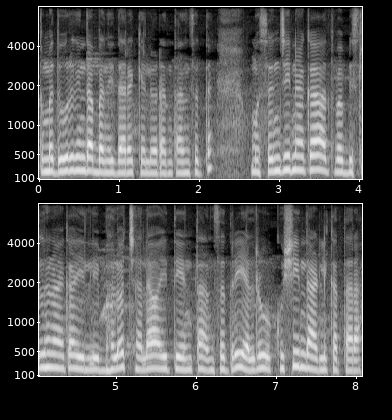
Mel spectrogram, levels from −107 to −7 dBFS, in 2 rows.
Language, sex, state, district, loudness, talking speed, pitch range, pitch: Kannada, female, Karnataka, Belgaum, -23 LUFS, 155 wpm, 195-225 Hz, 210 Hz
